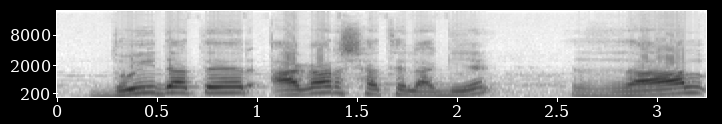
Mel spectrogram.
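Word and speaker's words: ر: দাঁতের আগার সাথে লাগিয়ে রাল উচ্চারণ হবে। তাহলে রাল, রাল, ঠিক এভাবে। তারপরে হরফ হচ্ছে র, র। এখানে আমি লিখেছি বাংলায় বয় শূন্য র, ঠিক এই রয়ের মতো উচ্চারণ হবে।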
